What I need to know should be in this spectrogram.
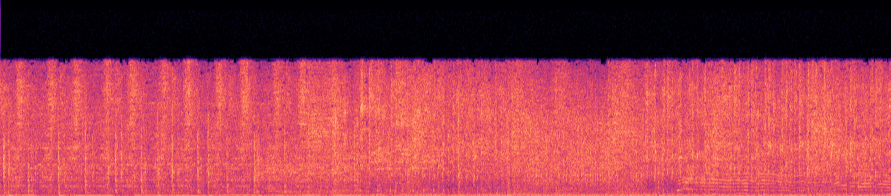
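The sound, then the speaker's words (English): A newly built motorcycle engine fires up and runs, giving a loud, continuous low-pitched drone with strong harmonic bands. Its tone shifts several times as it keeps running throughout. “The bike fired up immediately, just the way a bike should when you build it.”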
